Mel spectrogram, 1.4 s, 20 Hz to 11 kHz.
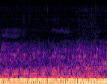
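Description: A 2019 car with a modified exhaust idles close by at a car show, a deep, loud, steady rumble with a throbbing low tone through the short moment.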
